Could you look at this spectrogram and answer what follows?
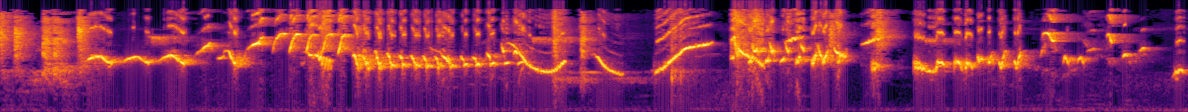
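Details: Magpie-robin lure song, two songs combined to quickly rouse other magpie-robins: loud, varied whistled phrases with rising and falling slurs, rapid trills and sharp notes in fast succession, with no other sounds.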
